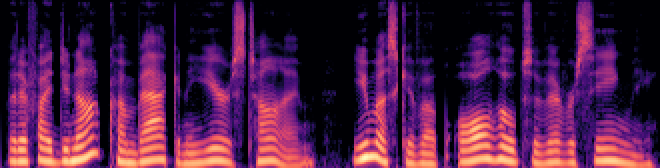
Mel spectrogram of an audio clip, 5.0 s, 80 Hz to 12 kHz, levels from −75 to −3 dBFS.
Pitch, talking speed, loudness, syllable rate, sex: 180 Hz, 255 wpm, -16 LUFS, 5.0 syllables/s, female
